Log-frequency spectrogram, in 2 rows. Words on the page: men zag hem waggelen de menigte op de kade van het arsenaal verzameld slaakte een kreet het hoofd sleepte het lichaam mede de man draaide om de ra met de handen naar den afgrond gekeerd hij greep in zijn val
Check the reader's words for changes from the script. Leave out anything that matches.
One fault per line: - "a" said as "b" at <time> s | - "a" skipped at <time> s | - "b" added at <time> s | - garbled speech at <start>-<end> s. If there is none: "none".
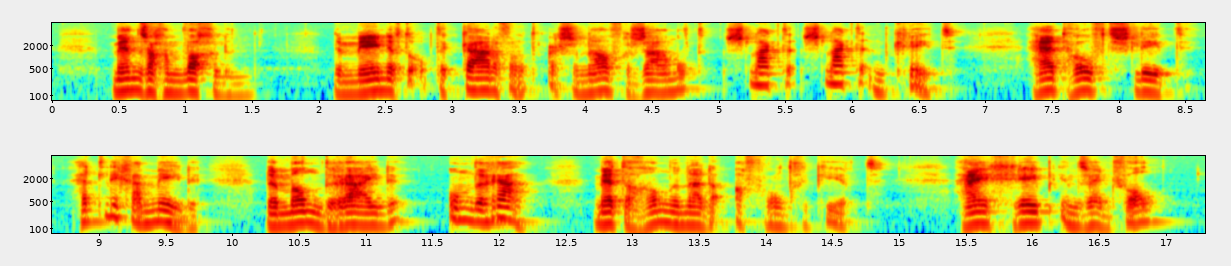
- "slaakte" added at 5.6 s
